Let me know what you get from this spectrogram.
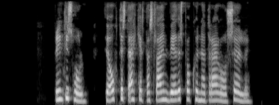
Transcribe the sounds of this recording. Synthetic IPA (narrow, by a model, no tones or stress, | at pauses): pɾɪnt̪ishowlm | θʏowht̪ɪst̪ɛhcɛr̥t̪aðst̪laːjmvɛːðʏɾ̥spawkhʏnːɪaðt̪ɾaːɣaawɾ̥sœːlʏ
